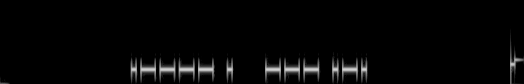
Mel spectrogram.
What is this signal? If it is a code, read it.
Morse code, heard as a keyed tone, about 25 wpm, 700 Hz. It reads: 1E OR
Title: Field Day Exchanges - 25wpm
